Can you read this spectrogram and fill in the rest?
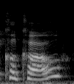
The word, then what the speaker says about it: Clicquot: How do you say it, Clicquot? – Yes.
